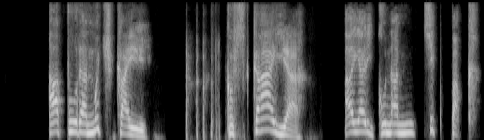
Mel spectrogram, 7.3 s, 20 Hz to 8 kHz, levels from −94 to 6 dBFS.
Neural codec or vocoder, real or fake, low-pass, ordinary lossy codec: codec, 16 kHz, 1.1 kbps, Voila-Tokenizer; fake; 7.2 kHz; MP3, 48 kbps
